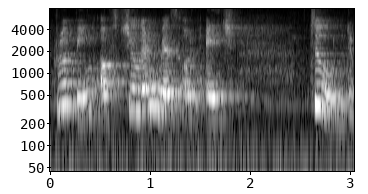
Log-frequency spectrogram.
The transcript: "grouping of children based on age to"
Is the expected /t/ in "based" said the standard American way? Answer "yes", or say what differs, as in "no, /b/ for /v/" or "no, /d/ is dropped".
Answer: no, /t/ is dropped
